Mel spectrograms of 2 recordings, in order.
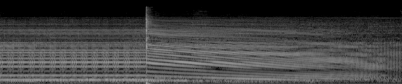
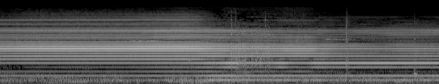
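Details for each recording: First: Homemade AC-powered AM transmitter heard on an AM radio: sharp click at switch-off, then a whistle sliding down in pitch as the filter capacitors discharge through the oscillator. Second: Homemade AC-powered AM transmitter received on multiband AM radio via long copper-wire antenna: clean, steady buzzy 484 Hz modulation tone, silent when transmitter off; normal test tone reception.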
